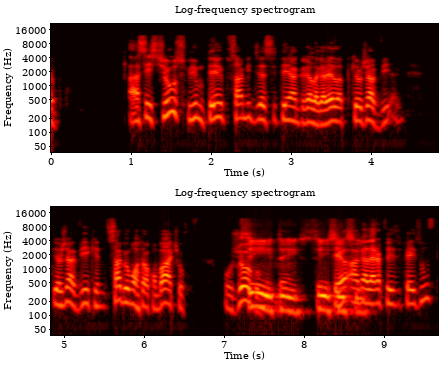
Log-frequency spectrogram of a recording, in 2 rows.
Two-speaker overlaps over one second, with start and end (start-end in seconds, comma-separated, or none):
none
